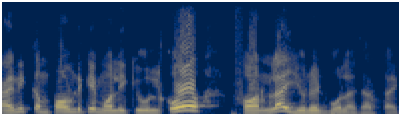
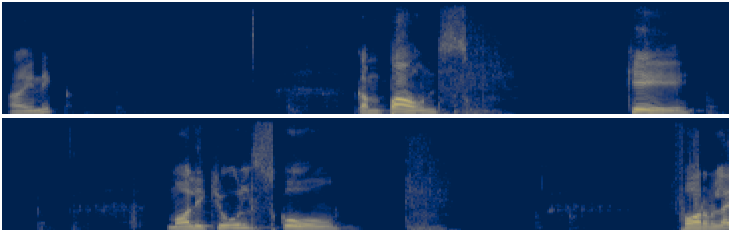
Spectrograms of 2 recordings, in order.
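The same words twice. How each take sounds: First: Said in the usual way. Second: Word by word, long pauses between each word; slow dictation. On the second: Shown as a demonstration. Teacher repeating slowly for a student who asked again, word by word. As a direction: spell it out slowly so students can write it down. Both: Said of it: "क्या बोला sir आपने?".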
